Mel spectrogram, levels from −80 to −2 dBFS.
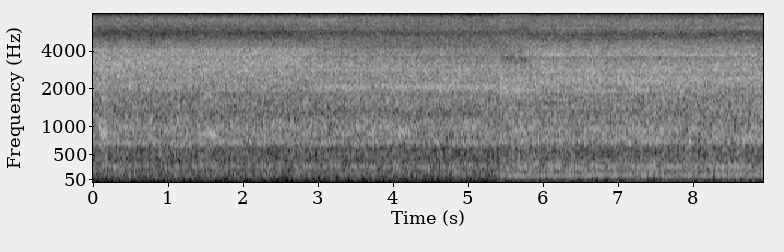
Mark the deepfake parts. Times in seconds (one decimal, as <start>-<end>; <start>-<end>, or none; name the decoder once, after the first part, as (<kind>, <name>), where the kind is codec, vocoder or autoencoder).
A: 0.0-8.9 (vocoder, Vocos)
